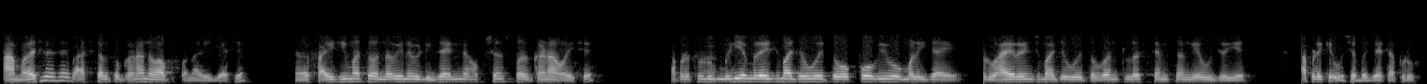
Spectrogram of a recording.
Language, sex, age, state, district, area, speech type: Gujarati, male, 45-60, Gujarat, Anand, urban, conversation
